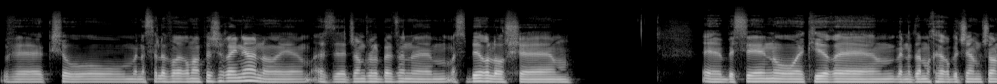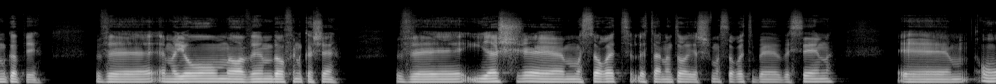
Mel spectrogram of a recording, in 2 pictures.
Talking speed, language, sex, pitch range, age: 100 wpm, Hebrew, male, 120-130 Hz, 20-39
